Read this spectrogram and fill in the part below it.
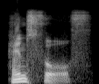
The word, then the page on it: henceforth: British English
